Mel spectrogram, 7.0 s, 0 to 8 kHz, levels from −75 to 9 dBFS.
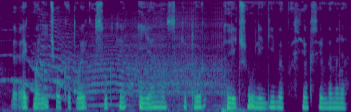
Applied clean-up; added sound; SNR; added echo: none; Squeak; 13 dB; none.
